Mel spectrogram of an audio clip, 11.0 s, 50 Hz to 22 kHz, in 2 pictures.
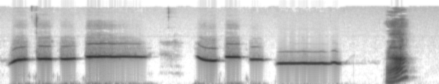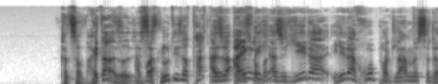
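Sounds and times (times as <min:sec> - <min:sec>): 
person whistling a short melody: 0:00.0 - 0:04.4
speech: 0:04.8 - 0:05.2, 0:06.3 - 0:10.9.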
